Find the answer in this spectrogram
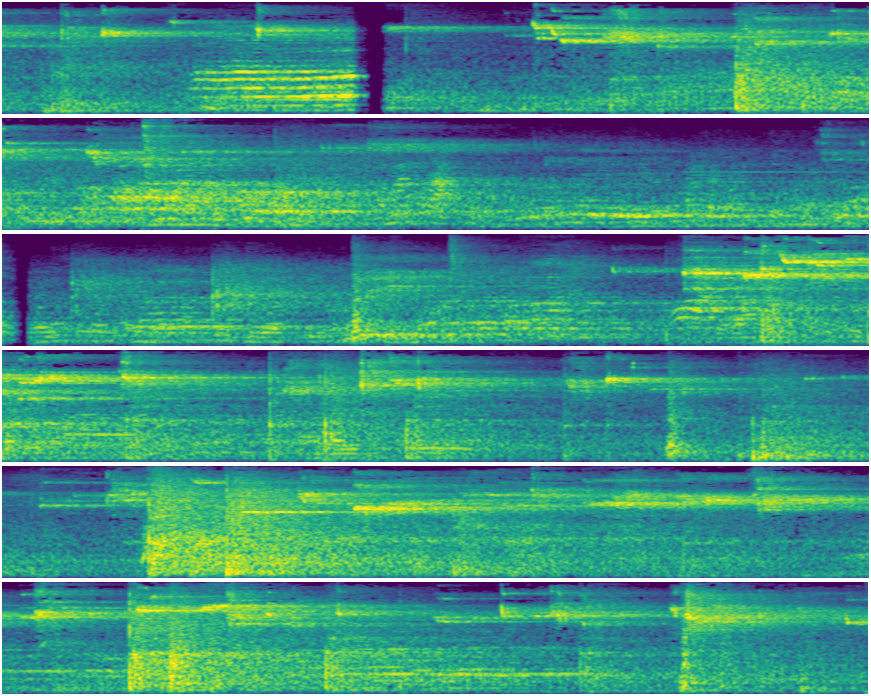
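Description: Doubles badminton rally on an indoor court: sharp racket strikes on the shuttlecock and short, high shoe squeaks on the court floor, mixed with players' and onlookers' voices, echoing in a large hall. The sound cuts out briefly twice.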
